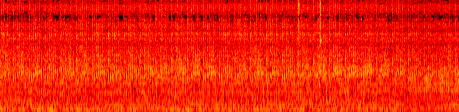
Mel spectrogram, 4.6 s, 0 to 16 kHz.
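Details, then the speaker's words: 2006 Ford F-350 Lariat 6.0L diesel, 6-speed, 252k miles, idling with the oil filler cap off: steady, even idle with no puffing from the filler; low blow-by, engine in good shape. "or we can hear the cap hardly any really none so that's what we want this thing's in good shape"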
